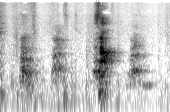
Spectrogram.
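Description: Dogs bark at someone arriving at the house door, four or five loud, close barks spaced roughly half a second apart, with a person speaking over them.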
